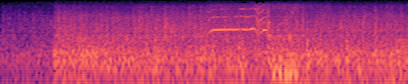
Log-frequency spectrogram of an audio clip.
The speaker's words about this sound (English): He ties the horses up outside, then heads in.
